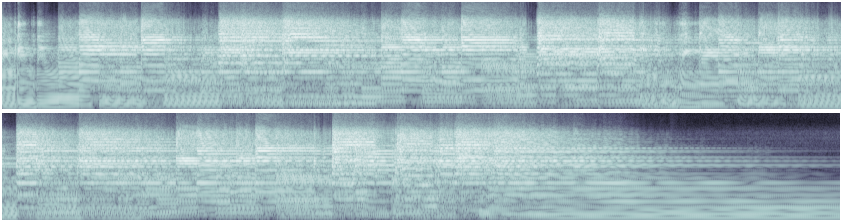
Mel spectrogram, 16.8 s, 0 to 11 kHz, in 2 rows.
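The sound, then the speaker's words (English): A distorted electric guitar plays a chugging riff straight into a Marshall SV20H tube amp, thick and saturated with sustained chords and rhythmic palm-muted bursts, ending on a long ringing chord that fades out. “So this is straight into the Marshall SV20H.”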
